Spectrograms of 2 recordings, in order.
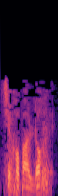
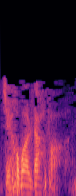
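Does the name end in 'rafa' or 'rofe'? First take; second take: rofe; rafa. First: The name ends with the sounds 'rofe'. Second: The name ends with the sounds 'rafa'. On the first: "そのうちの一つ目がジェホバロフェ" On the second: "英語の発音で言えばジェホバラファー"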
